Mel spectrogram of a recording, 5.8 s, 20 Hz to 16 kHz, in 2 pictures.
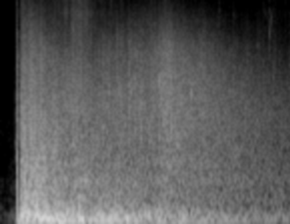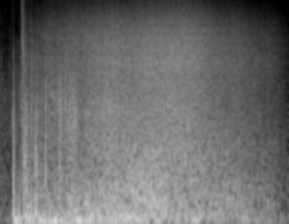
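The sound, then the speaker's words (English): Two massive, booming explosions of torpedoes fired by a Turkish destroyer hitting the British ship Goliath at 0100 hours, the first from the start and the second about three seconds later, each followed by a long roaring rumble like surging water, loud with no voices. “Many of the men aboard the Goliath were awoken by this thunderous explosion and shaking of the ship.”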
